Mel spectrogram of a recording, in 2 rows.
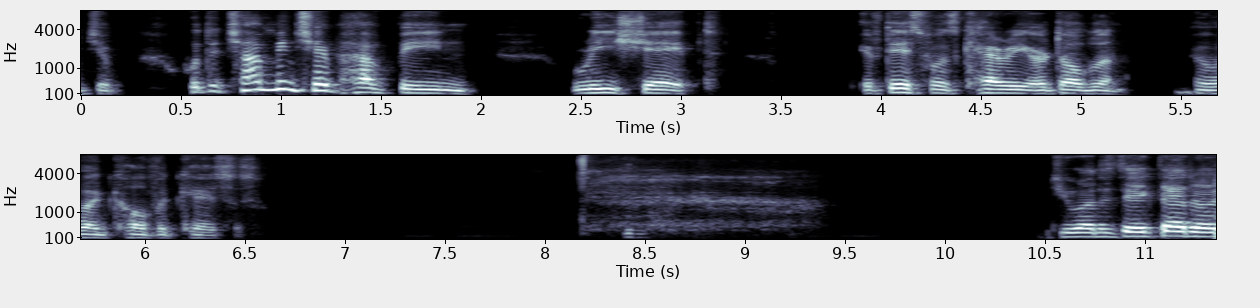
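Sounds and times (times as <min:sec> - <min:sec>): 
speech: 0:00.0 - 0:03.2, 0:03.9 - 0:06.6, 0:10.5 - 0:11.3
big inhale: 0:08.2 - 0:09.5.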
